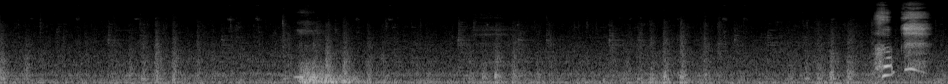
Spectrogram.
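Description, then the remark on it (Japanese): Steady low rumble of a train running, heard from inside the cab, with rattling and clatter throughout, a louder thump near the start and a brief high squeal toward the end. “聞き慣れてるキャブ内の音でもこれだけ心地よく聞こえるんだもんね。”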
